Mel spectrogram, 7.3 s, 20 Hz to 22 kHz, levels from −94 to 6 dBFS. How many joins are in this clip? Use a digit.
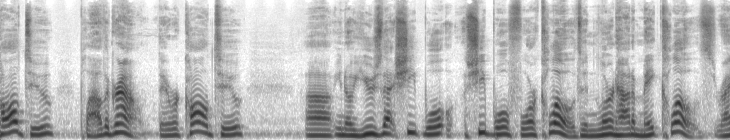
0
